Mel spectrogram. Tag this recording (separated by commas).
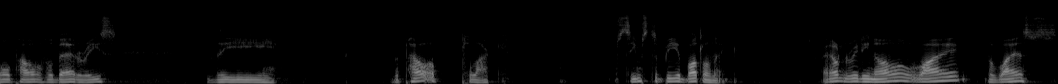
Speech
